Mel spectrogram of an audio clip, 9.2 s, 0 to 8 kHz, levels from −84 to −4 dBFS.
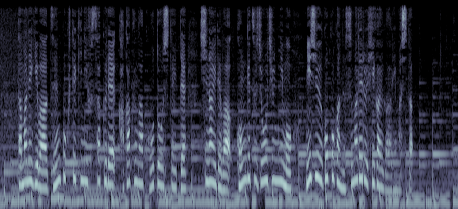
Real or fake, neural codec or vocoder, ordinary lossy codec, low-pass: real; none; none; 7.2 kHz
